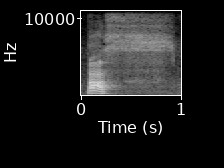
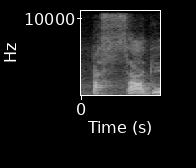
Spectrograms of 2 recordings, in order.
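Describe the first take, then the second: First: "pas" with a long hissed S; first syllable of "passado" stretched on the S; first S isolated. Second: Said in the usual way. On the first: Shown as a demonstration. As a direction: say "pas" alone, holding its final S. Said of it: "primeiro S". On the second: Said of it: "Se você pronunciar a palavra".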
